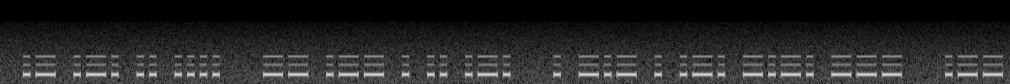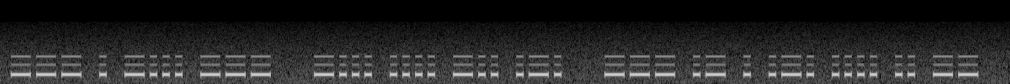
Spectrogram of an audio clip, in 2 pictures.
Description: Morse code (Hebrew alphabet), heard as a keyed tone, machine-sent, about 19 wpm, 460 Hz. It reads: אריח מצויר וכורסה צהובה בחדר האורחים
